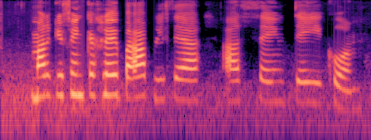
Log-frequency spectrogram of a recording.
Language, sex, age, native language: Icelandic, female, 13, Icelandic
